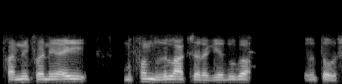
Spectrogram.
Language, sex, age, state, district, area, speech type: Manipuri, male, 45-60, Manipur, Churachandpur, rural, conversation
